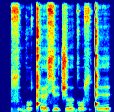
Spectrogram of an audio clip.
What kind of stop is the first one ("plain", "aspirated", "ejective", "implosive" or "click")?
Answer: click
